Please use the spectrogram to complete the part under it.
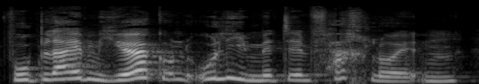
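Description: A woman's voice: sits high, lively intonation, normal speed, a bit bright. Woman reading an impatient commanding father.

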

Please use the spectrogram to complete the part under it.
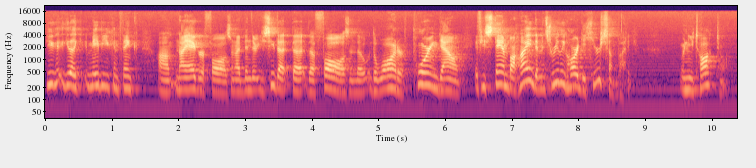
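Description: High-voiced, lively pastor preaching. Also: male voice, brisk, rough recording. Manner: conversational, animated, laughs often. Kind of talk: sermon. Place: church.

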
